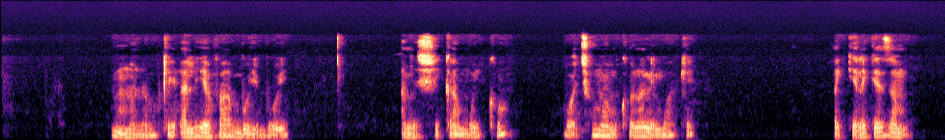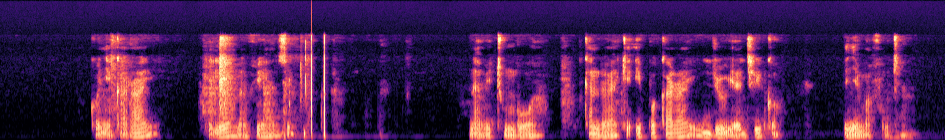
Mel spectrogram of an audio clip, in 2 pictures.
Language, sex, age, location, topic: Swahili, male, 18-24, Mombasa, agriculture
